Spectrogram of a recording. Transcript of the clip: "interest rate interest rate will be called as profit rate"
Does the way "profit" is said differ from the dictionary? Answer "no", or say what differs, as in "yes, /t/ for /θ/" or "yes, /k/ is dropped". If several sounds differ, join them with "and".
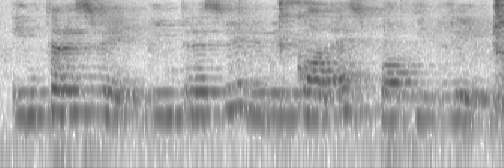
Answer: yes, /ɹ/ is dropped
